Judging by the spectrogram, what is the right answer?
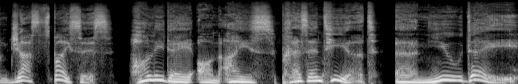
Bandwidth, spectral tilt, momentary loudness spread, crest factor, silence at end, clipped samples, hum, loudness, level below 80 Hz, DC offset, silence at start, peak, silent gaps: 19.5 kHz; -5 dB/octave; 5 LU; 8 dB; 0 s; under 0.1%; none; -12 LUFS; -36 dBFS; under 0.1%; 0 s; -2 dBFS; 1.18-1.29 s, 3.84-3.95 s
